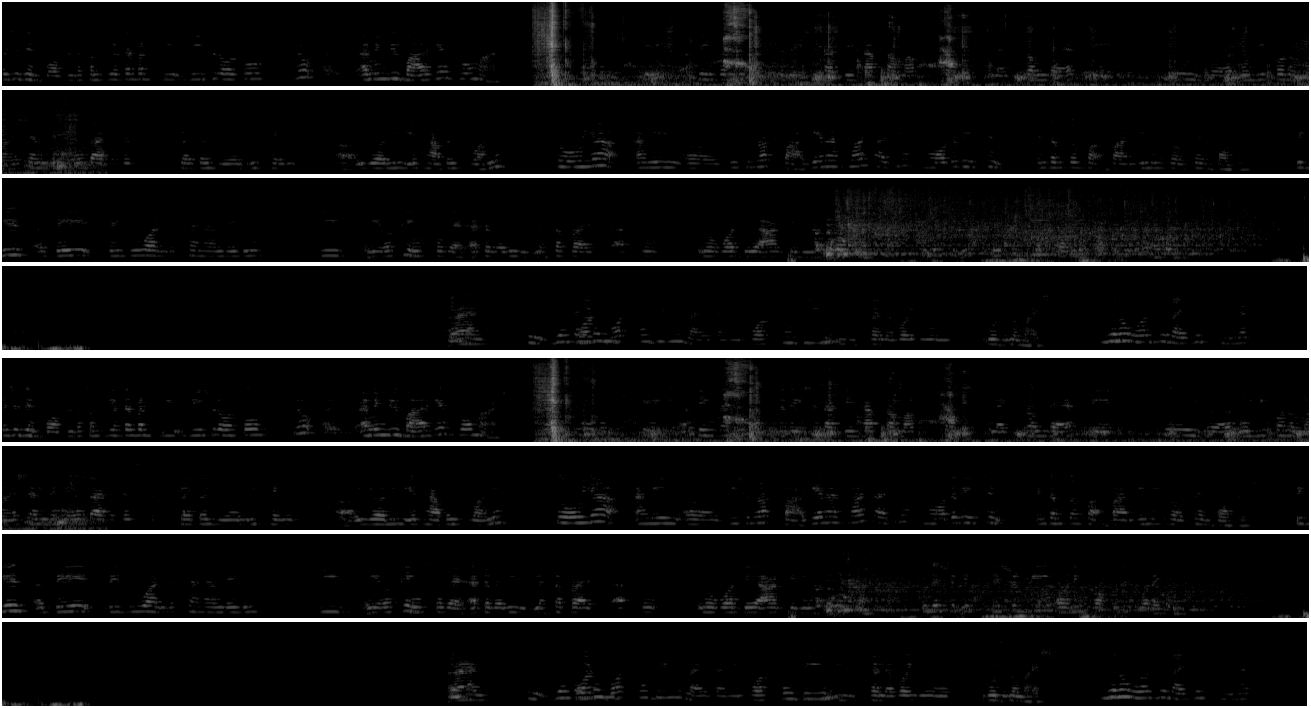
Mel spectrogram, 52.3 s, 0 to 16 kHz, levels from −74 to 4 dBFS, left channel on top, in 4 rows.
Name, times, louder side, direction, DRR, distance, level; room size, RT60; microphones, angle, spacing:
voice 1, 0.0-5.1 5.4-6.1 6.4-18.2 18.5-23.1 23.4-25.5 26.0-28.8 29.3-32.7 33.1-34.9 35.3-38.0 43.6-44.0 44.9-49.8, right 2 dB, 80° right, -4 dB, 0.6 m, -58 dB
sound 1, 5.3-14.1, left 4 dB, 55° left, 0.7 m, -46 dB
sound 2, 34.0-40.0, left 6 dB, 80° left, 0.3 m, -54 dB
voice 2, 44.5-45.3 47.4-47.5 50.2-51.7, right 1 dB, 15° left, 2 dB, 0.6 m, -57 dB
2.5 x 2.0 x 2.5 m, 0.24 s
head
